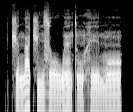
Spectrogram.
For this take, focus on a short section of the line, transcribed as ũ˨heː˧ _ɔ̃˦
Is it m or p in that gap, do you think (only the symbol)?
m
